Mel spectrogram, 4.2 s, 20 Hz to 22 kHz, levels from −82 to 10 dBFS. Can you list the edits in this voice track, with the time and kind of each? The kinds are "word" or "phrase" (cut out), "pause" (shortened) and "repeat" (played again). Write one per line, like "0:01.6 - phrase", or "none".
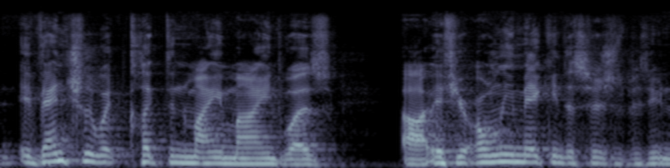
none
